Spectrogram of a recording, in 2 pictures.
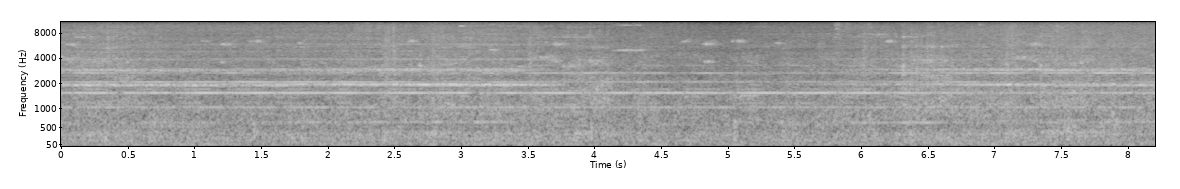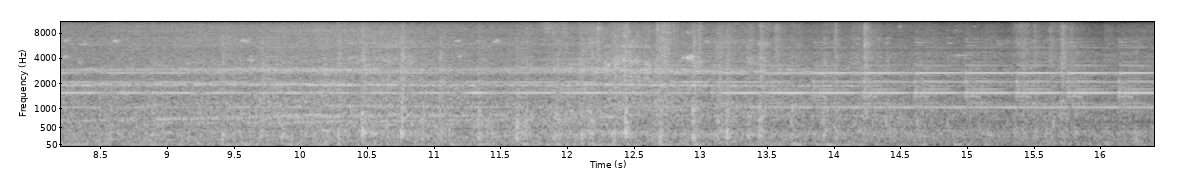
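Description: A train's wheels screech and hum with steady high tones.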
